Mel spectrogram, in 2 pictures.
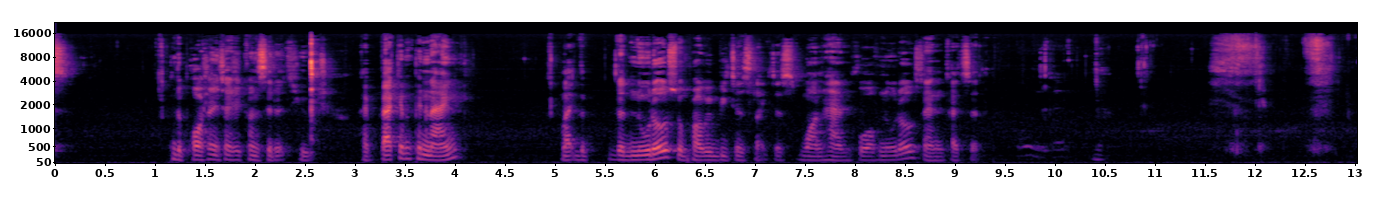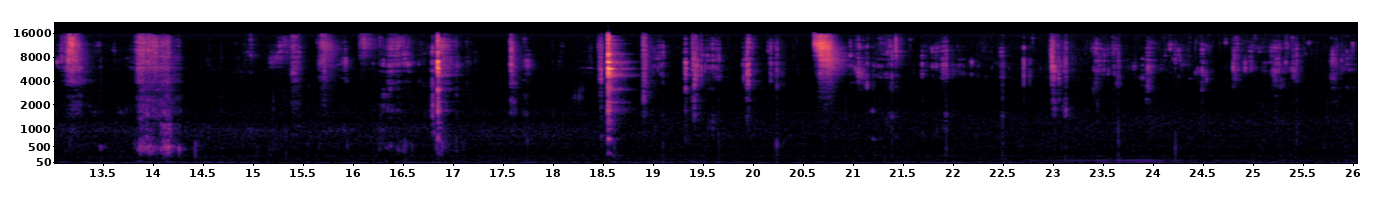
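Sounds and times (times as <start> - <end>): person chewing food: 9.8 - 26.0.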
